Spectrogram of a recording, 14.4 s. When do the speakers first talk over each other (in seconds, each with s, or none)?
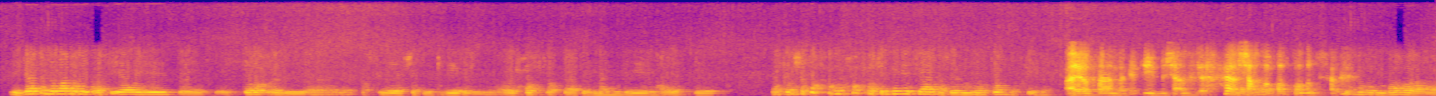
12.2 s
